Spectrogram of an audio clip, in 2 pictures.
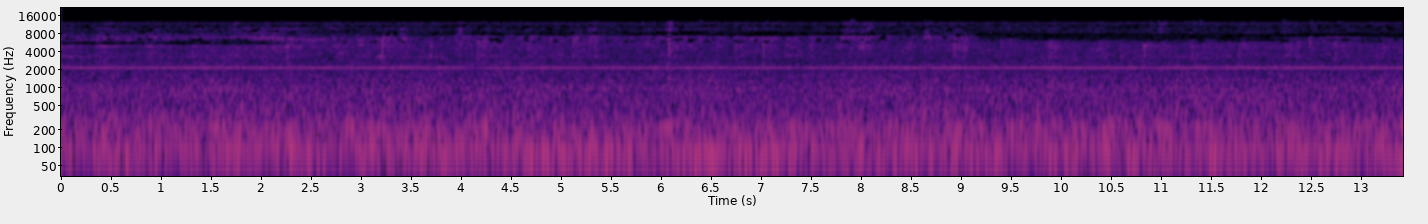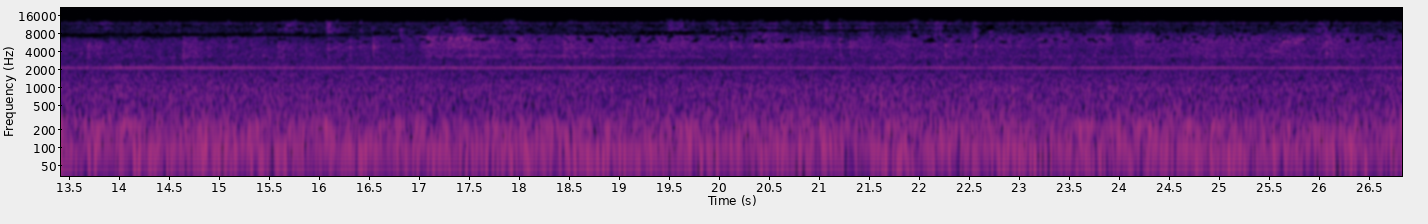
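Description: Steady running noise of a V/Line diesel passenger train heard from inside the carriage: a continuous low rumble from the wheels and running gear, with a steady hum and a thin high whine over it.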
